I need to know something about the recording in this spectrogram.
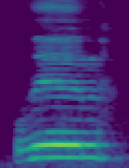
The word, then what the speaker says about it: womb: Then words that end with a silent letter, we've got tomb, we've got thumb, womb, bomb. Then we have dam, hem, column, and autumn. So common letters there, it's the N at the end and the B at the end.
